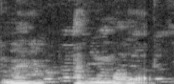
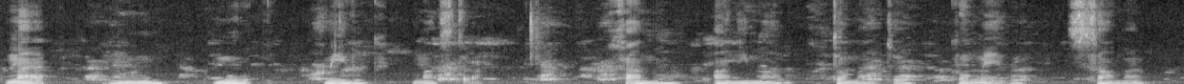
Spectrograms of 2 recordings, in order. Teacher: The M is called a bilateral nasal, which means you produce it by bringing both lips together.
